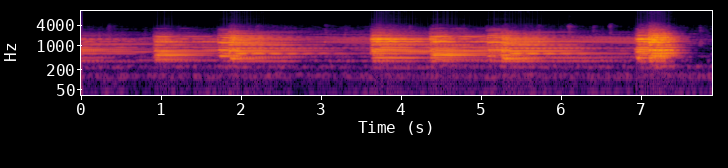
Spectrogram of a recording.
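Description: A clock striking nine o'clock chimes with resonant, ringing bell tones, about six strikes at uneven intervals, each note sustaining and overlapping the next, with no voices.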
